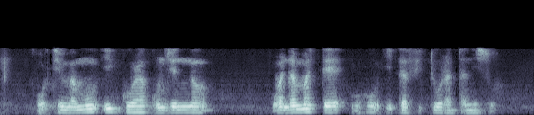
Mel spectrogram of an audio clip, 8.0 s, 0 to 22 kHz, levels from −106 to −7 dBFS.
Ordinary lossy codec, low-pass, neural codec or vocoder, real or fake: AAC, 16 kbps; 7.2 kHz; codec, 24 kHz, 0.9 kbps, DualCodec; fake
